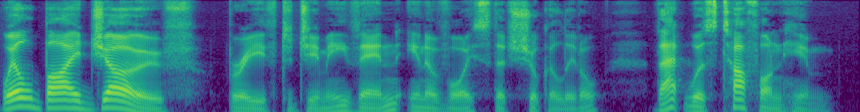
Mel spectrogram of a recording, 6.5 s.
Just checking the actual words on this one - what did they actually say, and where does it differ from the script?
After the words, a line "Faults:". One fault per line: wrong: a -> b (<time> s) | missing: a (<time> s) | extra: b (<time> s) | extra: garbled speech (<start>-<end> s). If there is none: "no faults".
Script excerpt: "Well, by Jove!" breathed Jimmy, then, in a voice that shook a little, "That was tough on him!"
"Well, by Jove!" breathed Jimmy, then, in a voice that shook a little, "That was tough on him!"
Faults:
no faults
